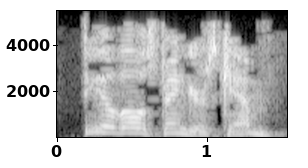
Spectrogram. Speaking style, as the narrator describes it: he exclaimed

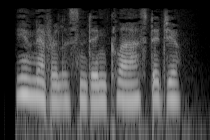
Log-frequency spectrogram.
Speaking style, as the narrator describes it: Elaine murmured

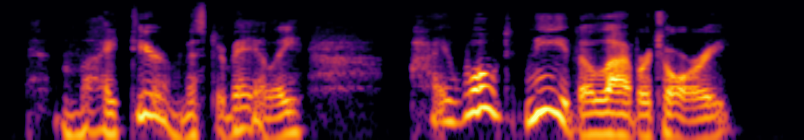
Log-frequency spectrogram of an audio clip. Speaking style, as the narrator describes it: Garrigell tittered nervously and said

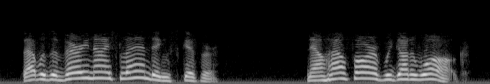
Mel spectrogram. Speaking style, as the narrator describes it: called out to the pilot

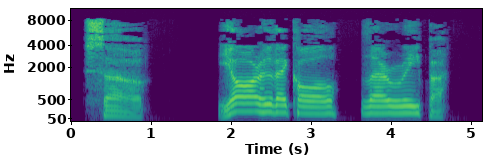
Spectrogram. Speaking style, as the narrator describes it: Tactus drawls

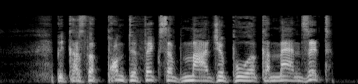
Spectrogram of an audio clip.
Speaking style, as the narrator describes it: Torquemenod laughed harshly

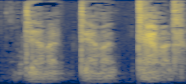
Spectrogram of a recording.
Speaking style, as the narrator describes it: I muttered

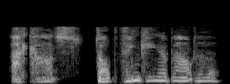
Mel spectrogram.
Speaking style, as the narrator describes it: said Ron hoarsely

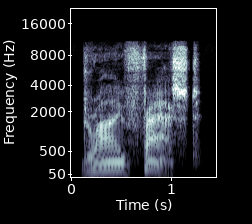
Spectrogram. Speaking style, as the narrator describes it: the gunslinger commanded grimly

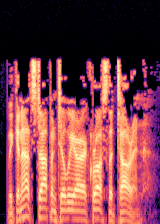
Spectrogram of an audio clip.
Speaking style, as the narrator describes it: Lan said sharply

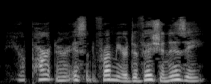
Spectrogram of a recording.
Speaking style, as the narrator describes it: she said, shakily

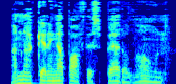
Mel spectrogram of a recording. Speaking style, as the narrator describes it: I said quietly

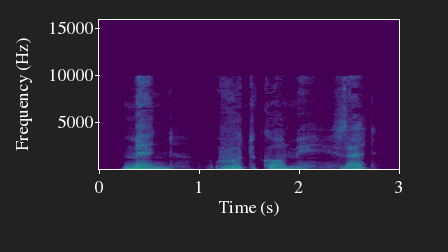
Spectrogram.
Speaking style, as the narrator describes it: Wernicke said calmly

